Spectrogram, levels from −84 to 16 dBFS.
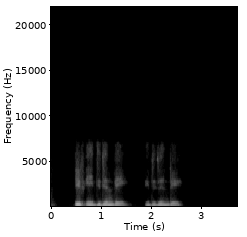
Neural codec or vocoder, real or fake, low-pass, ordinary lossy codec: codec, 16 kHz, about 1 kbps, DyCAST, with the encoder's durations; fake; 7.2 kHz; Opus, 16 kbps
